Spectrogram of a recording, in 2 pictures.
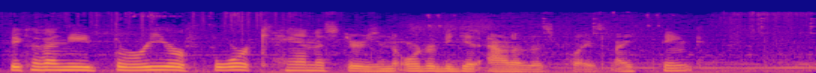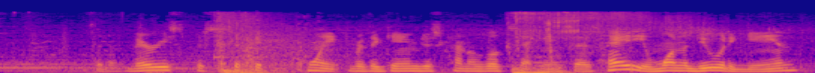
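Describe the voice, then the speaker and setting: A man's voice: medium pitch, normal speed, soft background music. A man giving casual let's play commentary, joking and swearing as he reacts to the game. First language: not Russian. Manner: joking, profane, excitable. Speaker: gaming streamer.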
